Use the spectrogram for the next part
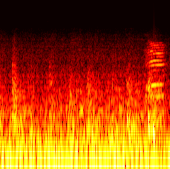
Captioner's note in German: Wind geht vorbei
